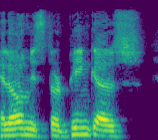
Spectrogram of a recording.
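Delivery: disguised voice, clumsy, bad put-on Puerto Rican accent. Retell calling Mr. Pincus at home with your voice disguised, in a bad Puerto Rican accent. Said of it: "I used like a bad Puerto Rican accent".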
